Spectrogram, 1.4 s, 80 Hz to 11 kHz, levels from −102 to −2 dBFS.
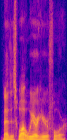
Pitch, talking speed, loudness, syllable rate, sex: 110 Hz, 310 wpm, -18 LUFS, 7.3 syllables/s, male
